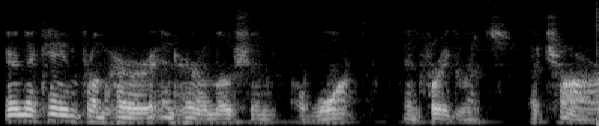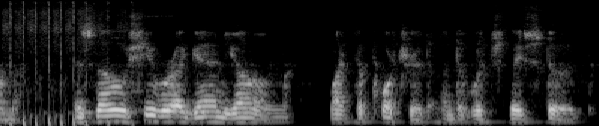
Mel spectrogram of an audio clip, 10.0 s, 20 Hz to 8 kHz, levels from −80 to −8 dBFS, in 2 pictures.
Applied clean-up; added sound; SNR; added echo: none; Drill; 15 dB; none.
